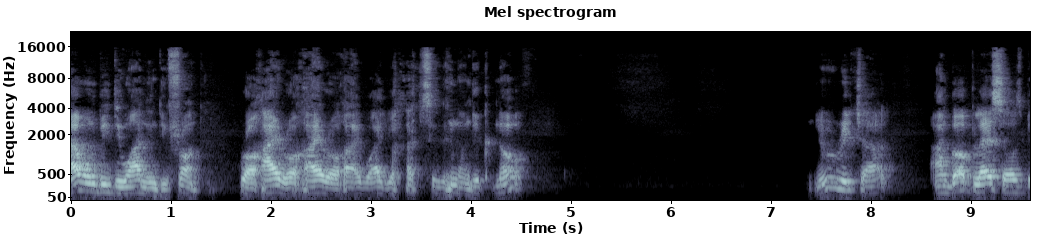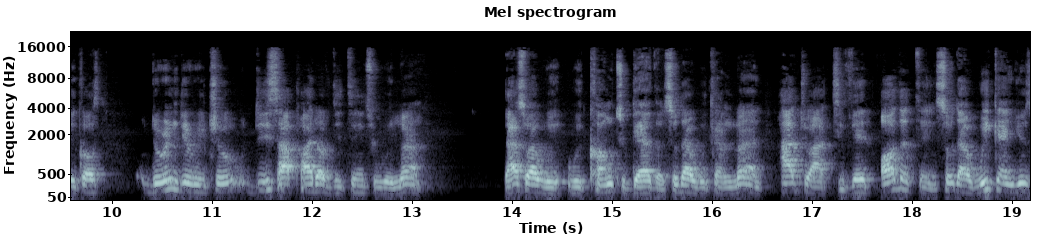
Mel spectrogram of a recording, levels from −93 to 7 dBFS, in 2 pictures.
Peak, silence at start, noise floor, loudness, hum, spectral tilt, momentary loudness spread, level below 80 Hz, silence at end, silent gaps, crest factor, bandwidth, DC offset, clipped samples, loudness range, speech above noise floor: -4 dBFS; 0 s; under -90 dBFS; -23 LUFS; none; -3 dB/octave; 11 LU; -68 dBFS; 0 s; none; 20 dB; 16 kHz; under 0.1%; under 0.1%; 12 LU; over 67 dB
